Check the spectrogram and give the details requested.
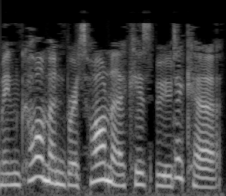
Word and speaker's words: Boudica: speaking of the name in common Briton is budaka pronounced B daar the closest English equivalent to the vowel in the first syllable is the a in bow and arrow the Modern English pronunciation is Bud ke and it has been suggested that the most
